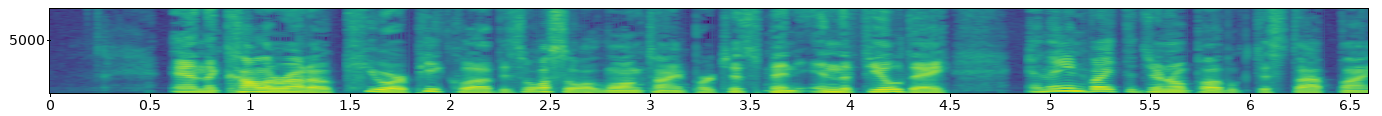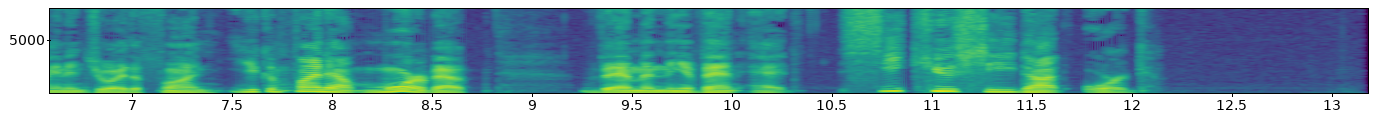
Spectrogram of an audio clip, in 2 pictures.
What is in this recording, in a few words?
field day announcement; KGNU; KGNU's radio announcement about our 2009 Field Day effort!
